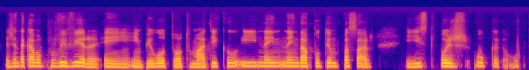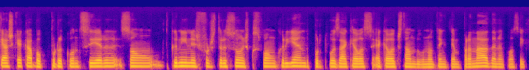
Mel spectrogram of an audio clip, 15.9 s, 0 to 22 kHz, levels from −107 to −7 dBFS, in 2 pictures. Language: Portuguese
